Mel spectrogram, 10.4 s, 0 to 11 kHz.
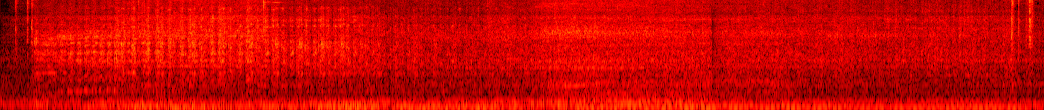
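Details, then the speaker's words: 2004 Ford F-350 6.0 Powerstroke turbo diesel before repair, with stalling, power loss, random codes, later fixed by replacing melted body harness above turbo: long laboring crank finally catching into rough, uneven low rumble; hard start, runs rough. "i'll pull off and sometimes it doesn't barely even start it takes me a while for it to crank"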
